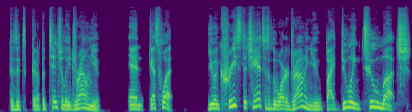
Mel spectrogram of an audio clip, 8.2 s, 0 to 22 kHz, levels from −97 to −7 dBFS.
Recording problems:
none

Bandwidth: 17 kHz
